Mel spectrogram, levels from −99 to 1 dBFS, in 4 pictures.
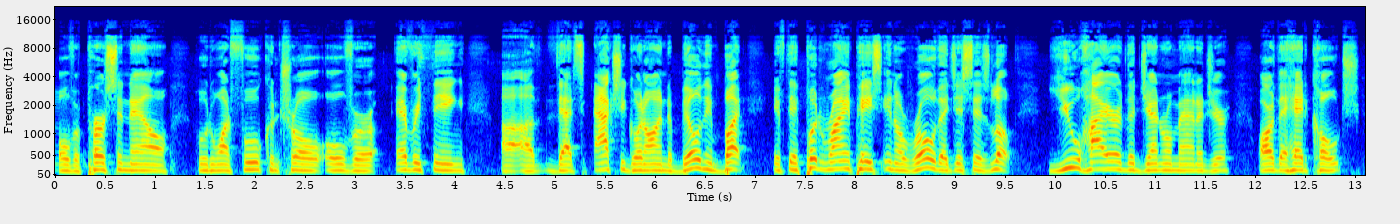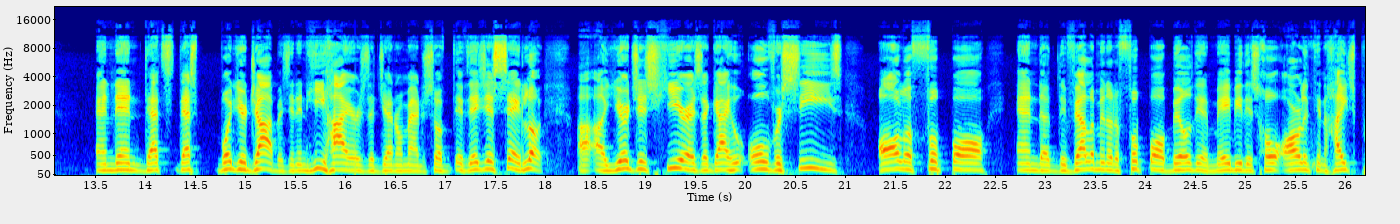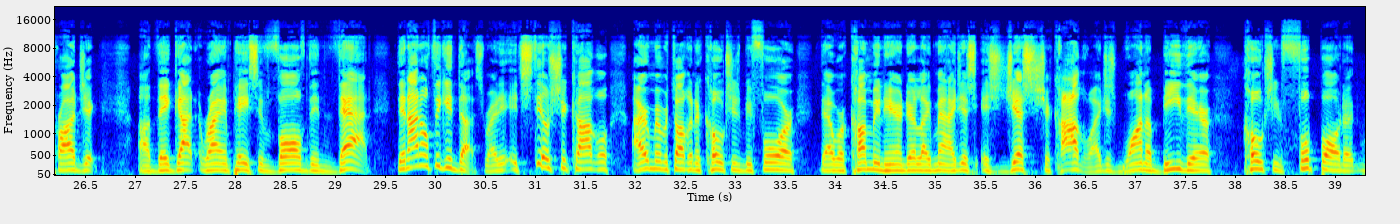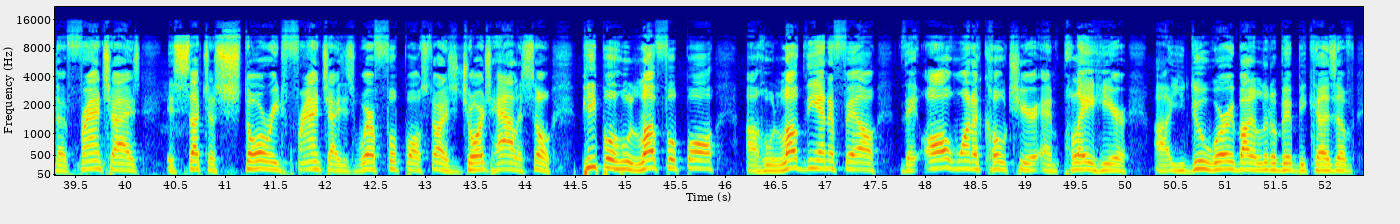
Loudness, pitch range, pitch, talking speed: -26 LUFS, 140-170 Hz, 155 Hz, 200 wpm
